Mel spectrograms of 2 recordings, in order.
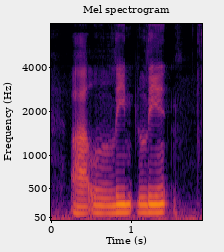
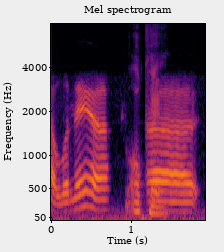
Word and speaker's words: Linnea: Of course, you had I'm not even sure if I can pronounce this woman's first name. Linnea. Linnea Quigley? Yeah. Yeah, Linnea is a Scream Queen legend.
